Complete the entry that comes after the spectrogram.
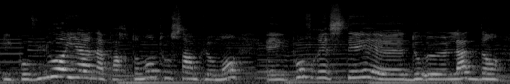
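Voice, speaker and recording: A fairly high-voiced woman talks casually to camera, earnest and hesitant, pausing and correcting herself often. She sounds a little distant from the mic, with clear music playing underneath. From Iran. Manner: earnest, hesitant, many pauses and self-corrections. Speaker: vlogger. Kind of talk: casual vlog talk to camera.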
